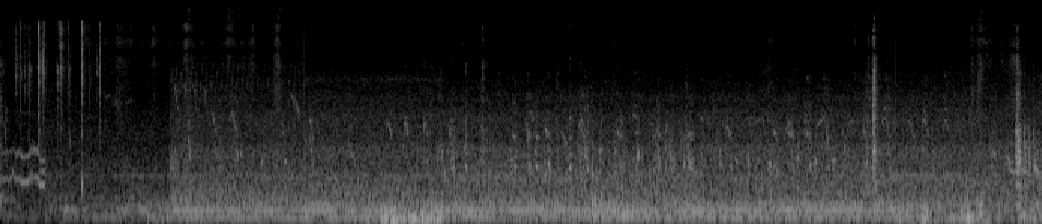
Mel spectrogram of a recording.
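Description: Soft, scattered clucks and bird calls from a flock of chickens in a homestead chicken run, steady and moderately close, with faint clattering and no talking.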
